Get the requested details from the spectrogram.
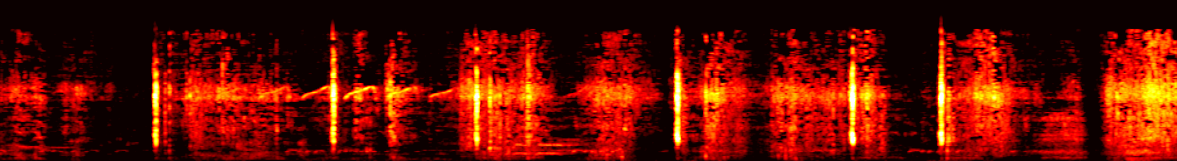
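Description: Leaves rustle as branches are pushed aside.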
